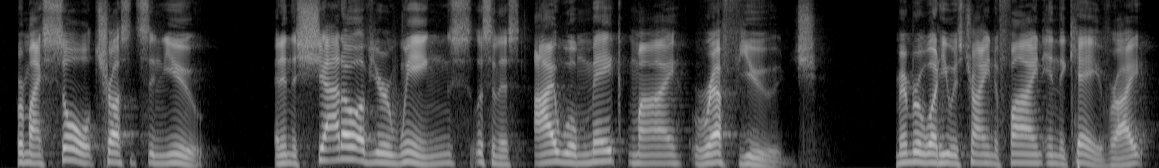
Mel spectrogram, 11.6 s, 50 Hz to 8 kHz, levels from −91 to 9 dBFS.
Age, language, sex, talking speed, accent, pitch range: 30-49, English, male, 160 wpm, American, 130-160 Hz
